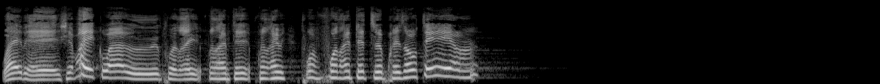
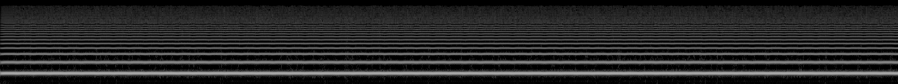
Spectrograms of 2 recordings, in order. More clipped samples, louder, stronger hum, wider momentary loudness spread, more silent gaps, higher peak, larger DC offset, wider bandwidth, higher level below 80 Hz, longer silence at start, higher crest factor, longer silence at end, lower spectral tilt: neither; first, -18 LUFS vs -25 LUFS; second, none vs 50 Hz at -75 dBFS; first, 5 LU vs 0 LU; neither; first, 0 dBFS vs -18 dBFS; neither; about the same, 16 kHz vs 17 kHz; first, -60 dBFS vs -78 dBFS; about the same, 0.05 s vs 0 s; first, 20 dB vs 8 dB; first, 4.05 s vs 0 s; first, -2.5 dB/octave vs 2 dB/octave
